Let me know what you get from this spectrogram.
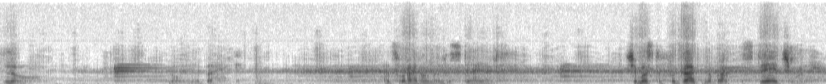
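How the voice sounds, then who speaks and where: Haunted seafaring man, low-voiced, brooding and folksy; 1950s radio drama, noisy recording. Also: sing-song, moderate pace, vocal fry, long pauses, dull audio, exaggerated voice. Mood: brooding, insistent.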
